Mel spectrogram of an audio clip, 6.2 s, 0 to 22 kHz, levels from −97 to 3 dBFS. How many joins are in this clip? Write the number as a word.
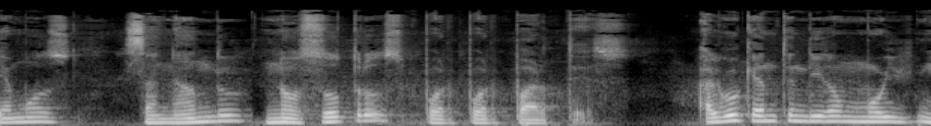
two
